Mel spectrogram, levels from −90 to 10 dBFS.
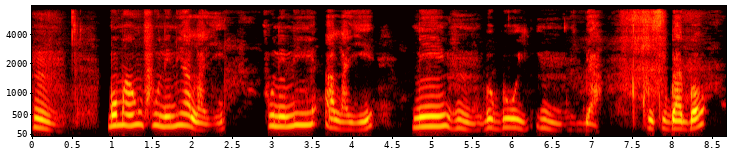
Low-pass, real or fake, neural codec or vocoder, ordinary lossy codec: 7.2 kHz; real; none; MP3, 64 kbps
